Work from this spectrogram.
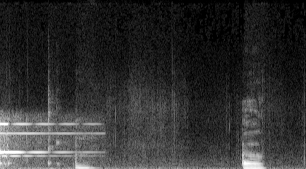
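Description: A telephone rings with short electronic trilling bursts, clear and close, the first ring fading out before a second brief burst starts; a few indoor voices sound faintly around it.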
